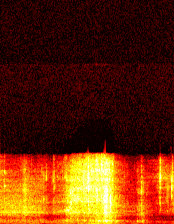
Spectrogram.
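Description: A person slurping strands of food from a pot of spicy red-oil mao cai, one long hissing slurp from about a third of the way in to past the middle.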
